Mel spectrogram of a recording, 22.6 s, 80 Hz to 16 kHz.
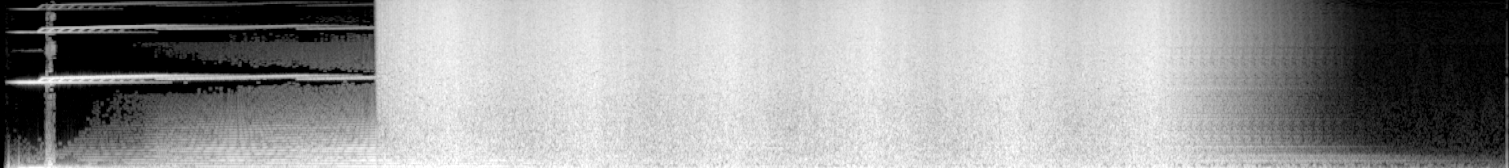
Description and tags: dub siren 4 1
A sequence of pulsating effects and noise.
alarm, dub, effect, fx, rasta, reggae, reverb, scifi, siren, space, synthedit, synthesized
